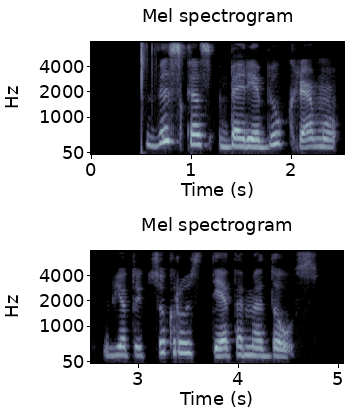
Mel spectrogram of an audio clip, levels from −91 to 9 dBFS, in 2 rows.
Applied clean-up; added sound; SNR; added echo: none; Glass; 14 dB; none.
